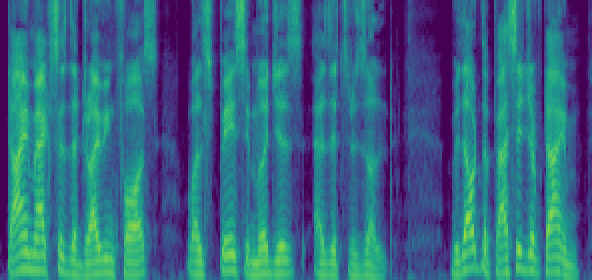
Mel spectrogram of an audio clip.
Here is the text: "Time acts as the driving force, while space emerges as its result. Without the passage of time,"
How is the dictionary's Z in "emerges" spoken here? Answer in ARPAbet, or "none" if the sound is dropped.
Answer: Z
